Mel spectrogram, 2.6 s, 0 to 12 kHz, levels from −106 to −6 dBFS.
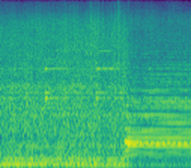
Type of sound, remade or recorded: recorded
